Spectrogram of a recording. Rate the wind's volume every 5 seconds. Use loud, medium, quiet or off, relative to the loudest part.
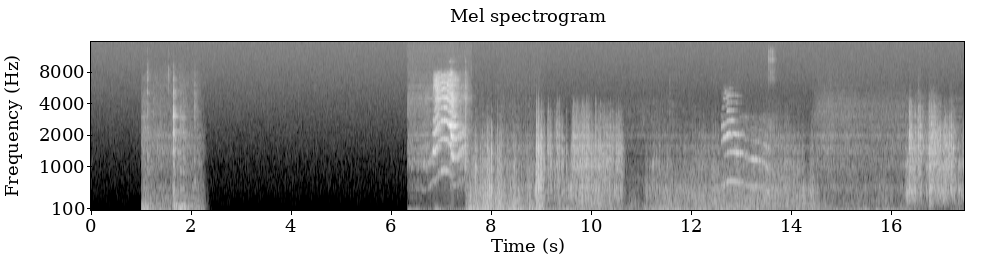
off, loud, medium, medium.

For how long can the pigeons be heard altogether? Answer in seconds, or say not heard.
not heard.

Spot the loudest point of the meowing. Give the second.
7 s.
